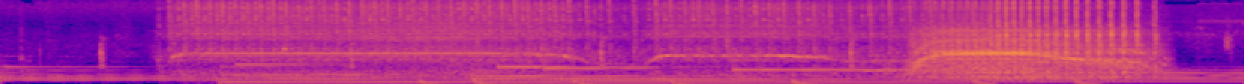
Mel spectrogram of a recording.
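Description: A serger (overlocker) stitching in three runs, each speeding up and then slowing to a stop; the last run, near the end, is the loudest. Background music plays under it.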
